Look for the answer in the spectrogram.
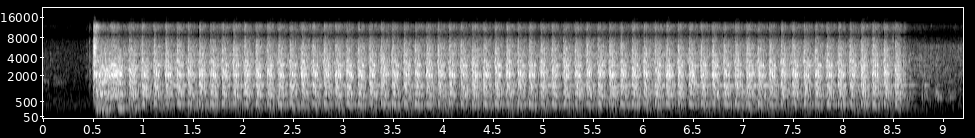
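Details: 2005 Ram with 5.9 Cummins diesel, unused for a couple of years, after new fuel filters and water separator were pre-filled: starter cranks evenly about eight seconds at roughly three pulses a second without catching; crank no start, fuel delivery suspected, not confirmed.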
